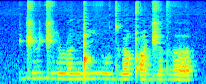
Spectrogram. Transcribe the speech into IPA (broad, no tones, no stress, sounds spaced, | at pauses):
d͡ʒ ɨ d͡ʒ i ɹ ɐ ŋ͡ǃ i ɦ u dʱ ʉ qʼ o d͡ʒ ɐ dʱ ɐ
